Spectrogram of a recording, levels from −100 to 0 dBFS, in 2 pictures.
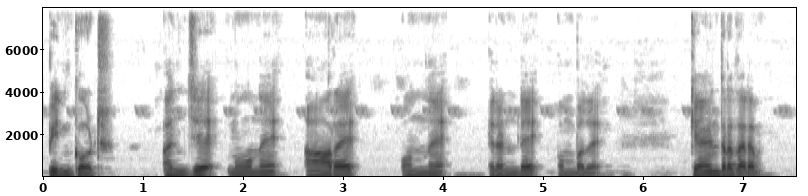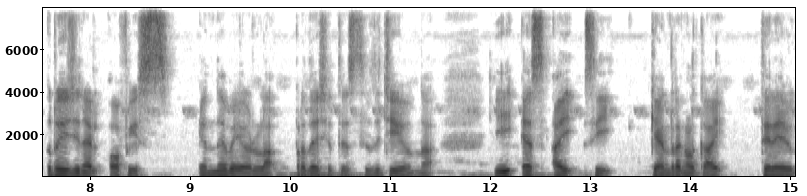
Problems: none marked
